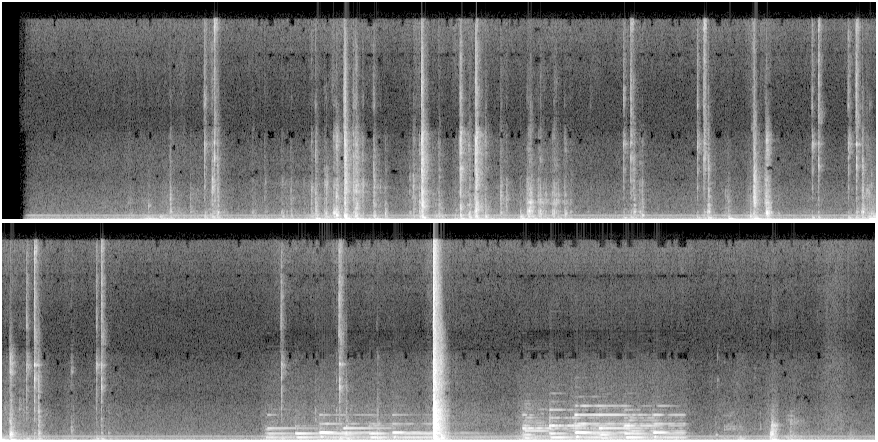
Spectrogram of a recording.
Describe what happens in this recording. I type on my PC. When an alarm rings I stop to turn it off.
